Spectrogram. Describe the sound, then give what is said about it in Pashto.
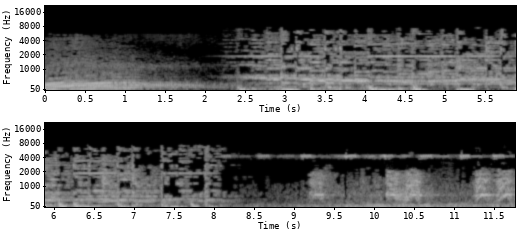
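A dog barks in the middle of the night, giving a few sharp barks in the later part over a steady high insect chirr. Before the barks comes a loud, dense rumbling stretch, and no one talks. “خوشی نه ښکاري، نه پوهېږم چې دا سپی ولې غاپي. خامخا خبره شته.”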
